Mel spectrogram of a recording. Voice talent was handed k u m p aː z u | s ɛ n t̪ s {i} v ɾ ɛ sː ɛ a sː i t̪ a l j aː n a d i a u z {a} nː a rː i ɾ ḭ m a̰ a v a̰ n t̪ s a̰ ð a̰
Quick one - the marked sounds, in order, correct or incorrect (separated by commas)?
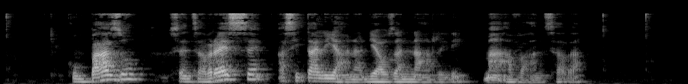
incorrect, correct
